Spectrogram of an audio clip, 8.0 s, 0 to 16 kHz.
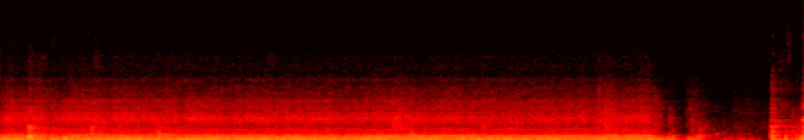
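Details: Maytag Bravos MVWX655DW1 washer at the end of a cycle: loud, steady, buzzy low drone for several seconds, then dropping away and cutting off; loud noise, cause unknown.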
